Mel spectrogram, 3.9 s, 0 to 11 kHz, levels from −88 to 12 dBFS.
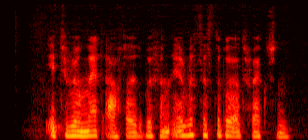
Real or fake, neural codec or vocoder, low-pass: fake; vocoder, 44.1 kHz, 128 mel bands, Pupu-Vocoder; 9.9 kHz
